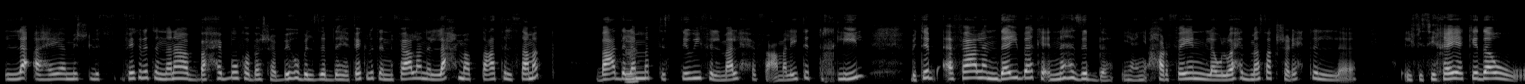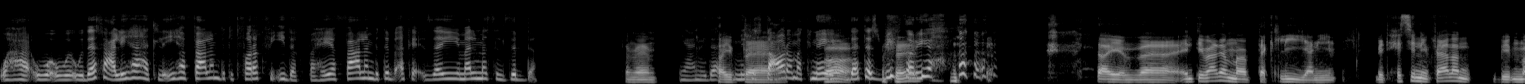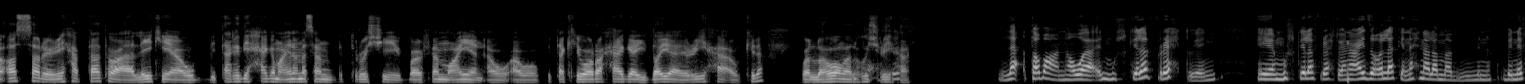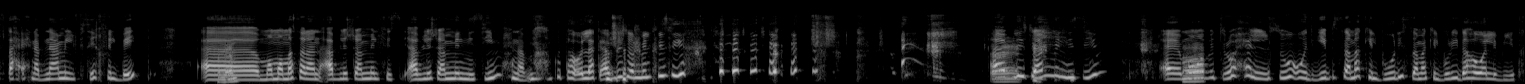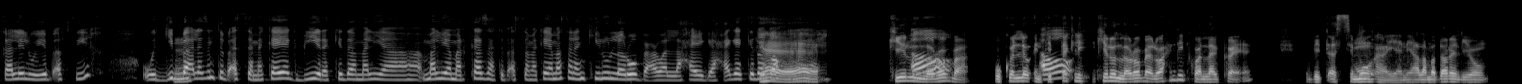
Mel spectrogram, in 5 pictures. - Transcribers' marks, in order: laughing while speaking: "فهمت"; chuckle; laugh; giggle; giggle; tapping; chuckle; other background noise; drawn out: "ياه!"
- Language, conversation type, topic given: Arabic, podcast, احكيلي عن يوم مميز قضيته مع عيلتك؟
